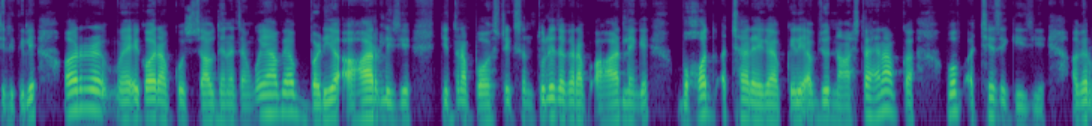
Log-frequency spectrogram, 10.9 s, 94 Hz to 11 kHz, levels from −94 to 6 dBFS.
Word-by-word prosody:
शरीर 105 - -10
के - - -8
लिए। 140 +2 0 0.3
और, 180 +3 +6 0.4
मैं 120 - +2
एक - - 0
और 130 -1 +7
आपको 120 0 -1
सुझाव 110 0 0
देना 110 0 -5
चाहूँगा, 105 +6 -5
यहाँ 160 0 +4
पे 170 - +1
आप 165 -1 +2
बढ़िया 115 +4 +4
आहार 125 +2 +6
लीजिए। 120 -1 -4 0.3
जितना 120 +1 -2
पौष्टिक, 110 +3 -3
संतुलित 130 +3 -2
अगर 120 -1 +1
आप 115 - 0
आहार 110 +3 +2
लेंगे, 115 0 -4 0.3
बहुत - - +1
अच्छा 130 - -1
रहेगा 115 -2 +2
आपके 110 +2 -3
लिए। 120 - +2
अब 115 - 0
जो 120 +1 0
नाश्ता 105 +7 -1
है - - -1
ना 180 - +5
आपका, 170 -5 -1 0.4
वो 165 - +5
आप 170 - -9
अच्छे 140 - -5
से 125 -1 -8
कीजिए। 100 -3 -13 0.3
अगर 120 +1 0
120 Hz, 225 wpm, -25 LUFS, 110-130 Hz, 0.4 s, और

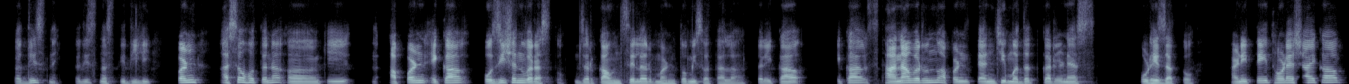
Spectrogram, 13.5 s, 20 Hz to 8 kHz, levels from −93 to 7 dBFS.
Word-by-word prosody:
कधीच 175 +8 -5
नाही 125 - -14 0.2
कधीच 155 +2 -11
नसती 135 -1 -8
दिली. 125 +2 -6 0.3
पण 195 +2 +7 0.3
असं 220 - +2
होतं 165 -3 -2
ना 205 - 0
अ, 160 -7 -5 0.3
की 155 -1 -4 0.6
आपण 175 +5 +3
एका 175 +2 +5 0.3
पोझिशनवर 165 +2 +3
असतो. 115 -3 -5
जर 130 +1 -3
काउन्सिलर 130 +3 +2
म्हणतो 120 +2 -4
मी 135 0 -2
स्वतःला 115 -2 -8 0.2
तर 130 - -4
एका 145 +4 0 0.4
एका 170 +5 +1 0.2
स्थानावरून 180 +4 +6
आपण 165 -1 -2
त्यांची 145 +1 +1
मदत 145 0 -2
करण्यास 135 -2 -3 0.5
पुढे 140 -2 +4
जातो 120 -3 -3 0.4
आणि 135 +3 +3
ते 180 - +4
थोड्याशा 180 +2 +2
एका 205 +2 0
145 Hz, 150 wpm, -25 LUFS, 130-175 Hz, 0.6 s, पण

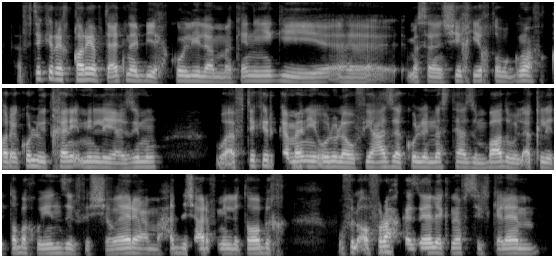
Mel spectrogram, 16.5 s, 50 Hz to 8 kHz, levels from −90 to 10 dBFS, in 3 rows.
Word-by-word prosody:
أفتكر 185 -1 -1
القرية 165 0 +6
بتاعتنا 155 -1 +1
بيحكوا 140 0 -2
لي 135 0 0
لما 120 -2 -1
كان 130 +4 -5
ييجي، 135 -4 -3
آآ، 465 - -6 0.2
مثلًا 120 -2 -3
شيخ 140 +4 -4
يخطب 140 -2 -3
الجمعة 140 +3 -1
في - - -16
القرية، 140 0 +1
كله 155 +1 0
يتخانق 140 +1 +2
مين 140 0 -1
اللي 135 -1 +1
يعزمه، 135 +3 -2 0.5
وأفتكر 160 0 -1
كمان 140 +2 +4
يقولوا 145 0 +2
لو 130 -2 +4
في 125 +3 -3
عزا 135 +1 +2
كل 135 -1 -2
الناس 135 0 -2
تعزم 125 -3 -4
بعض 135 +1 +5
والأكل 125 +1 -2
يتطبخ 130 +2 -3
وينزل 130 0 -2
في - - -14
الشوارع، 125 +3 +3
ما 120 -2 -10
حدش 130 -1 -5
عارف 125 - +3
مين 125 - -2
اللي 120 -1 -2
طابخ، 130 0 +1 0.5
وفي - - -12
الأفراح 160 0 +3
كذلك 140 +1 +3
نَفْس 135 -1 -3
الكلام. 125 +2 0
135 Hz, 165 wpm, -23 LUFS, 125-140 Hz, 0.5 s, القرية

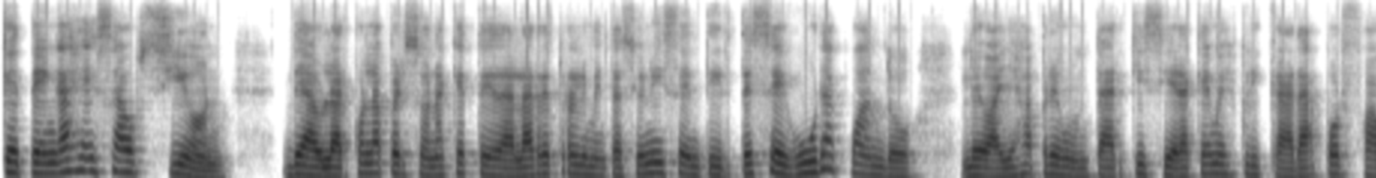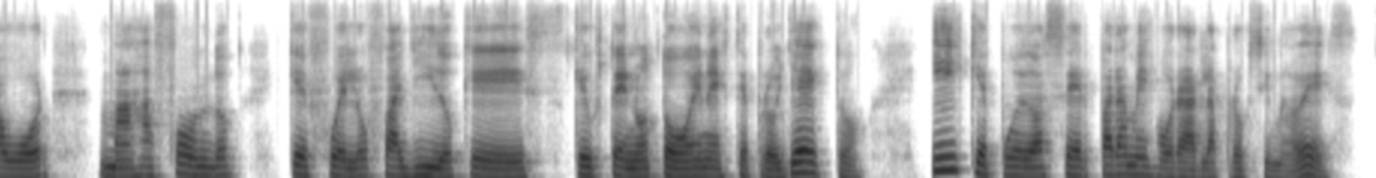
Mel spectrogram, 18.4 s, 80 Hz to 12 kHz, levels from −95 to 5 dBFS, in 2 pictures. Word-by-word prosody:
Que 205 -2 +5
tengas 195 +3 +3
esa 225 -2 +1
opción, 160 - 0 0.3
de 175 +2 +4
hablar 150 -2 +5
con 185 +4 0
la 190 0 0
persona, 175 -3 0
que 190 - -1
te 175 -2 -1
da 145 -2 +3
la 155 +1 +5
retroalimentación, 170 -2 -1
y 195 - +3
sentirte 165 -2 0
segura 195 +8 +2
cuando 155 -8 -1 0.3
le 155 +1 +3
vayas 145 +2 +1
a 175 0 -4
preguntar: 150 -4 -1
"Quisiera 160 -5 0
que 180 +3 -2
me 180 - +1
explicara, 150 -4 -2
por 175 +1 -1
favor, 145 -3 0 0.3
más 145 -1 0
a 155 - -3
fondo, 160 -1 -1 0.3
qué 170 -2 +2
fue 160 -1 -1
lo 145 +1 -1
fallido 150 -1 0
que 140 -3 +1
es, 135 0 -12
que 165 - +1
usted 155 0 0
notó 145 0 +3
en 145 +1 +1
este 145 +1 -3
proyecto. 140 - +1 0.4
Y 245 +1 +3
qué 185 -6 +1
puedo 155 -3 0
hacer, 150 0 -2
para 170 +1 +1
mejorar 140 -6 -1
la 130 0 -4
próxima 125 -3 -7
vez". 150 - -3
155 Hz, 170 wpm, -20 LUFS, 145-175 Hz, 0.4 s, Que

